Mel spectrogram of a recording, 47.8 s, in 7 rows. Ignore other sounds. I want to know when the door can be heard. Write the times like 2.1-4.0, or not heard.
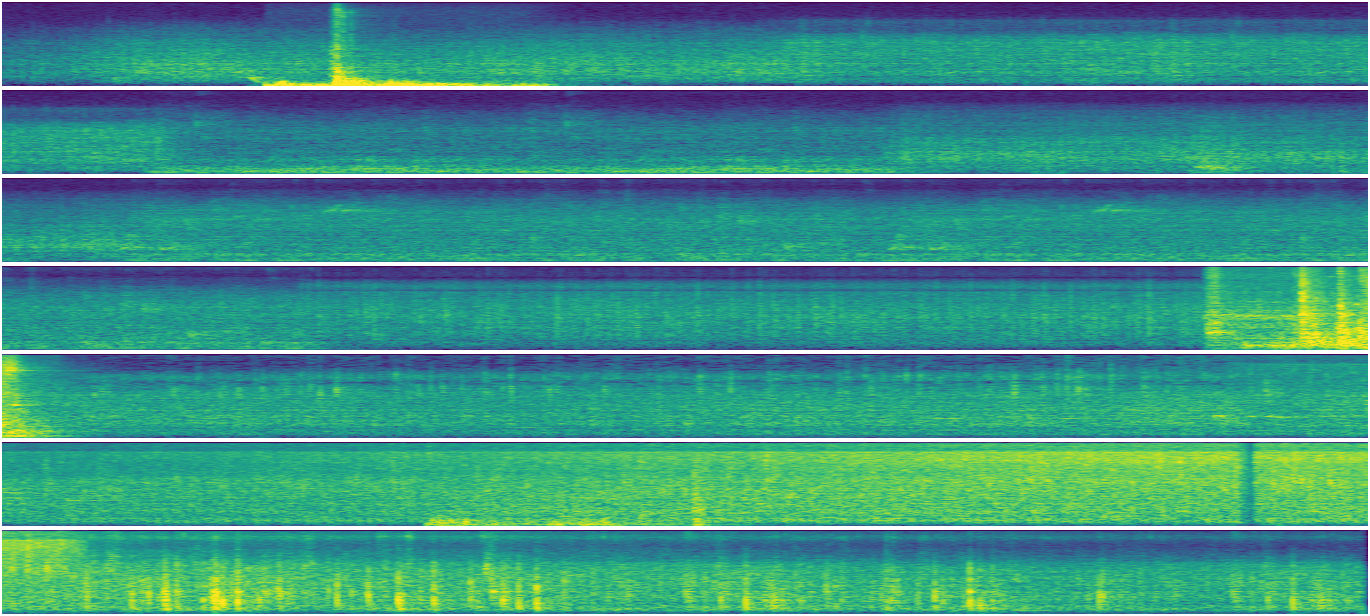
1.4-2.8, 26.5-27.6, 36.3-37.7.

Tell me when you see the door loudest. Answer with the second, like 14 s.
27 s.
